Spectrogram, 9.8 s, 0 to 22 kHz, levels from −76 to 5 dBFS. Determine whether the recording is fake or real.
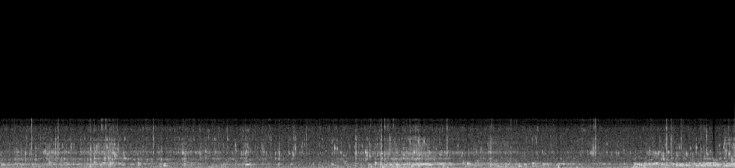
real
